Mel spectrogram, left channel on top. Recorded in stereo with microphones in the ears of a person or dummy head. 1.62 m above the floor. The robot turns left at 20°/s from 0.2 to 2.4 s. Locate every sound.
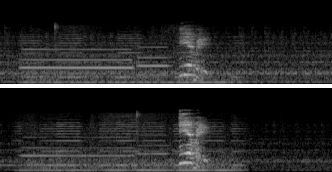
0.2 s a flute: 40° left (ahead or behind), 1.5 m; by 1.7 s 70° left (ahead or behind), 1.5 m
1.8 s a shout: 70° right (ahead or behind), 1.6 m; by 2.1 s 65° right (ahead or behind), 1.6 m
